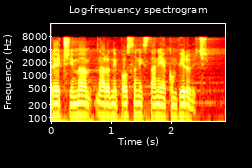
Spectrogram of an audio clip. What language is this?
Serbian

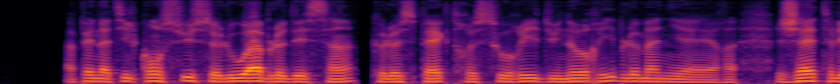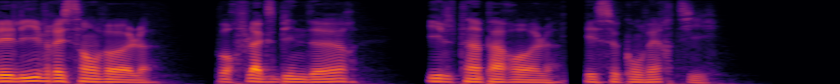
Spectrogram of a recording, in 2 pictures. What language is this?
French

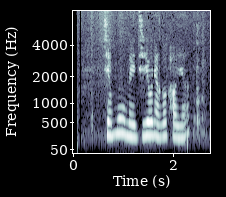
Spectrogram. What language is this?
Chinese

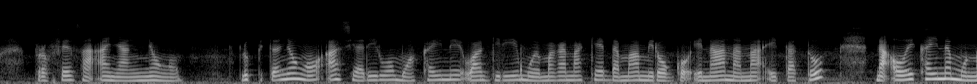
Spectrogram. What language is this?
Kikuyu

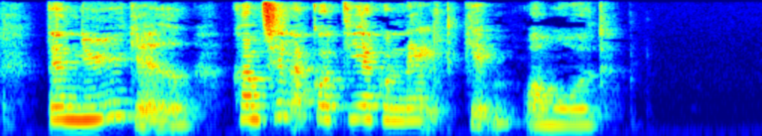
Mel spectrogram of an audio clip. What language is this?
Danish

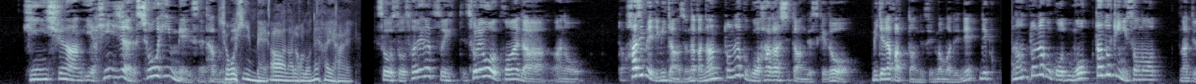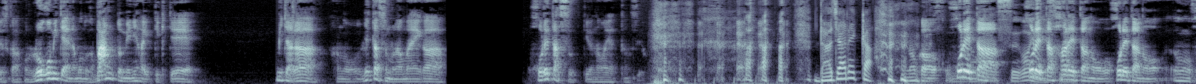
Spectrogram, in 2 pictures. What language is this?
Japanese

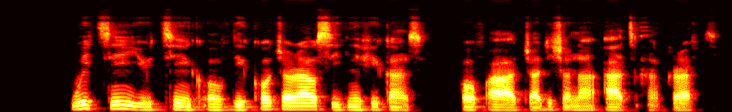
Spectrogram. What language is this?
Nigerian Pidgin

